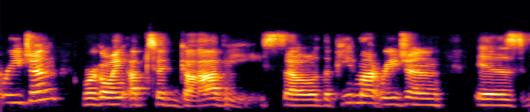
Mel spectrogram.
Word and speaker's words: Gavi: And it's just pronounced Gavi, historical region dating back to 972, the year 972.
